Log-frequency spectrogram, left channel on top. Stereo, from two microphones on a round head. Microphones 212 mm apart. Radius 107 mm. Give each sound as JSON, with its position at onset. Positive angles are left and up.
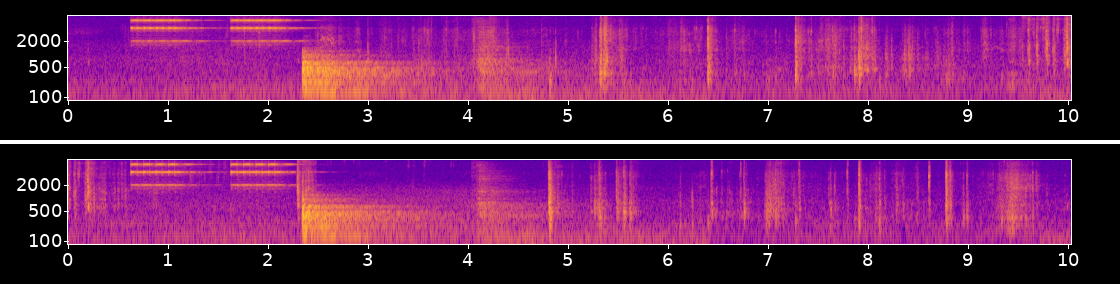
{"t": 0.6, "sound": "an alarm clock", "side_deg": -20, "distance_m": 0.5}
{"t": 2.3, "sound": "knocking", "side_deg": -65, "distance_m": 0.7}
{"t": 4.0, "sound": "a microwave", "side_deg": -10, "distance_m": 1.2}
